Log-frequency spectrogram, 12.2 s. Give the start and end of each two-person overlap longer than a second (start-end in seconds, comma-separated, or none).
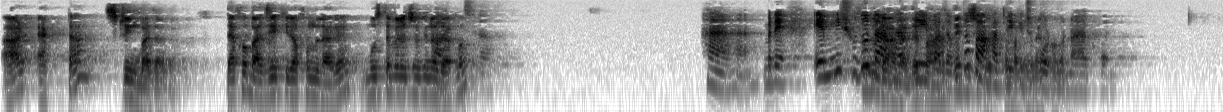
8.6-10.6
